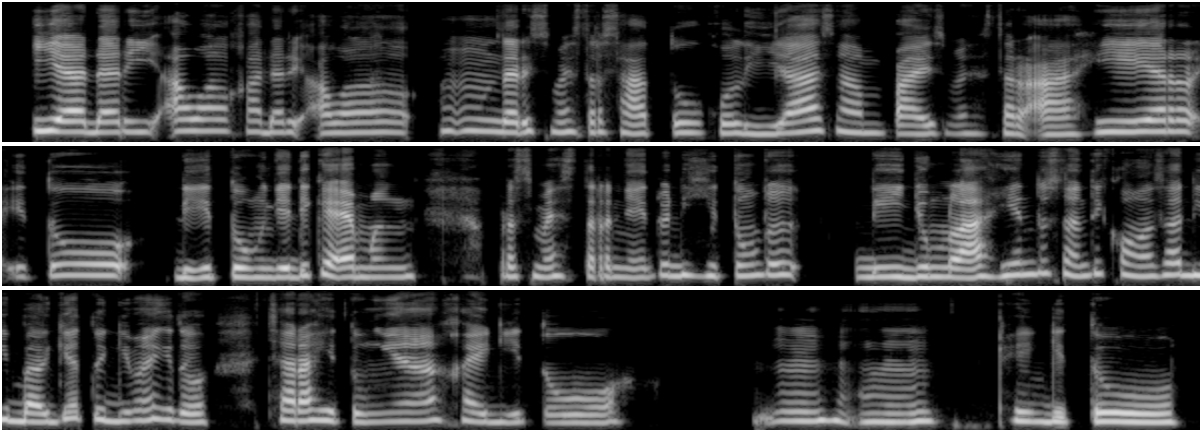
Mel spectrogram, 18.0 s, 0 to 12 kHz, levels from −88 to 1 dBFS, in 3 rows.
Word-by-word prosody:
Iya 270 -2 +7
dari 250 +1 0
awal, 280 0 -1
Kak, 260 -2 -7
dari 245 0 -4
awal 240 +1 -4 0.2
mhm, 275 -1 -4
dari 245 +1 +3
semester 250 -1 -6
1 230 -1 -3
kuliah 225 +4 +1
sampai 230 -6 -2
semester 215 0 -8
akhir 255 +7 +1
itu 235 +2 -6 0.6
dihitung, 220 +1 +1
jadi 220 +1 +3
kayak 230 -6 +7
emang 225 0 -4 0.5
per 235 -2 -4
semesternya 230 -2 -3
itu 270 - -4
dihitung 255 0 -2
tuh 275 0 0 0.3
dijumlahin 230 +3 +3
terus 315 0 -6
nanti 265 +2 -1
kalau 275 -5 -2
nggak 250 - -5
salah 280 -1 +2
dibagi 210 - +3
atau 265 - -4
gimana 230 +4 -1
gitu, 215 -7 0 0.3
cara 235 -2 +4
hitungnya 220 +1 -1
kayak 220 -3 0 0.2
gitu. 190 0 -4 0.7
Mhm 230 0 -1
mhm, 205 0 -1 0.4
kayak 230 -2 0
gitu. 210 -2 +6
235 Hz, 140 wpm, -23 LUFS, 215-255 Hz, 0.7 s, Iya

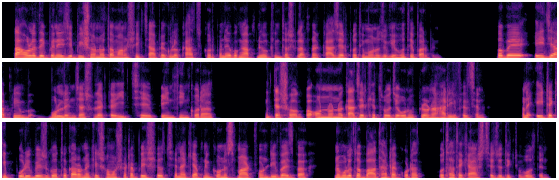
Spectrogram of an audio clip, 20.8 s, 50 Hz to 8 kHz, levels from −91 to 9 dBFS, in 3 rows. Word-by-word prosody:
তাহলে 220 0 +7
দেখবেন 215 0 +3
এই 195 - -2
যে 195 - +2
বিষণ্ণতা, 180 0 +2
মানসিক 165 0 -2
চাপ 155 -2 +1
এগুলো 160 0 -1
কাজ 155 0 -1
করবে 165 +2 -4
না 245 - +2
এবং 225 -2 0
আপনিও 195 +2 -1
কিন্তু 185 -1 -3
আসলে 175 -1 -3
আপনার 170 -1 -3
কাজের 155 +2 +2
প্রতি 170 -1 -3
মনোযোগী 155 0 -1
হতে 175 +1 -1
পারবেন। 145 +1 -4 0.7
তবে 235 +1 +6 0.3
এই 220 - +3
যে 230 - +4
আপনি 215 +3 -3
ব - - -7 0.3
বললেন 175 -5 +2
যে 150 - -1
আসলে 160 +2 -4
একটা 155 +1 -3
ইচ্ছে 155 +1 -5 0.2
পেইন্টিং 150 0 -1
করা। 140 -1 +1 0.8
একটা 165 +1 +2
শখ 145 -3 0
বা - - +5
অন্যান্য 180 0 +4
কাজের 155 0 +2
ক্ষেত্রেও 160 -1 -1
যে - - +2
অনুপ্রেরণা 160 -1 0
হারিয়ে 150 -1 -1
ফেলছেন। 145 +1 -4 0.5
মানে 215 +2 +1
এইটা 235 +4 +3
কি 235 - +1 0.2
পরিবেশগত 200 +2 +2
কারণে 210 0 +4
কি 220 - 0
সমস্যাটা 200 +2 -1
বেশি 190 +1 0
হচ্ছে 215 +4 -7
নাকি 195 0 -2
আপনি 185 +1 -3
কোন 180 - +2
স্মার্টফোন 170 0 0
ডিভাইস 165 -2 +2 0.5
না - - +4
মূলত 220 0 +3 0.2
বাধাটা 170 +6 +2
কোটা 170 -1 0 0.3
কোথা 170 +1 0
থেকে 155 -2 0
আসছে 140 +3 -8
যদি 150 0 -3
একটু 145 - -13
বলতেন। 140 +1 -5
170 Hz, 195 wpm, -23 LUFS, 155-195 Hz, 0.8 s, তাহলে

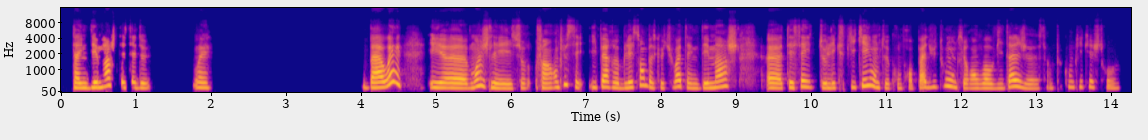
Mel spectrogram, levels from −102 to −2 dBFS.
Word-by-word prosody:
tu 220 - +3
as - - +6
une 210 0 +2
démarche, 230 +9 +4
tu - - 0
essaies 220 0 -3
de 205 0 -2 0.6
ouais. 215 -2 -1 2.0
Bah, 220 +1 +7
ouais, 370 - +6 0.5
et, 220 0 +3
heu, 205 -2 +5
moi 265 +9 +2
je 280 -6 -1
l'ai 190 -2 +1
sur 195 +2 -9
enfin, 205 -1 0
en 230 - -3
plus, 345 +9 -1
c'est 235 -11 -6
hyper, 230 0 +1
heu, 210 - +1
blessant 230 +10 0
parce 220 - -2
que, 205 - -7
tu 200 - -18
vois, 260 +2 +2
tu 235 -5 -6
as - - -3
une 195 -2 -6
démarche, 230 +8 0 0.4
heu, 205 -1 +4
tu 225 - +1
essaies 240 +2 +1
de 205 - -1
l'expliquer, 230 +7 -2
on 250 -6 +1
te 200 - -8
comprend 190 +1 -10
pas - - -1
du 240 +2 -7
tout, 290 +5 -6
on 265 -3 +2
te - - -15
le - - -2
renvoie 195 +1 -1
au 190 - -3
visage, 210 +5 +1
heu, 180 0 -6
c'est 215 - -21
un - - -13
peu - - -27
compliqué, 245 +1 -8
je 240 - -13
trouve. 100 -1 -10
220 Hz, 230 wpm, -23 LUFS, 200-245 Hz, 2.0 s, Bah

